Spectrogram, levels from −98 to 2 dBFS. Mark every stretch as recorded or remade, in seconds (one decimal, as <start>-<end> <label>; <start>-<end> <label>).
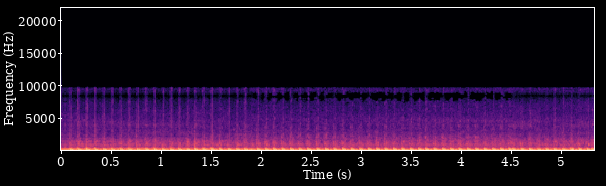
0.0-1.9 remade; 1.9-4.5 recorded; 4.5-5.3 remade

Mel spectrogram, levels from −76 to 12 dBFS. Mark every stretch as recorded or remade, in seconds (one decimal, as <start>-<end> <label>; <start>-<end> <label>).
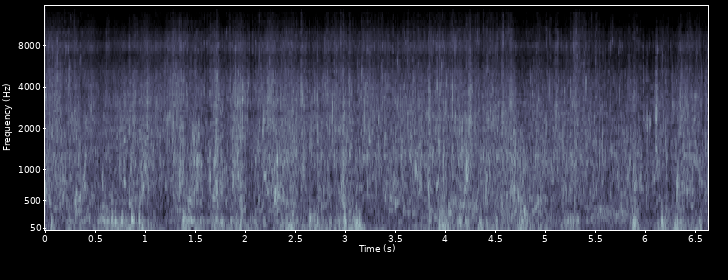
0.0-0.4 recorded; 0.4-1.2 remade; 1.2-6.6 recorded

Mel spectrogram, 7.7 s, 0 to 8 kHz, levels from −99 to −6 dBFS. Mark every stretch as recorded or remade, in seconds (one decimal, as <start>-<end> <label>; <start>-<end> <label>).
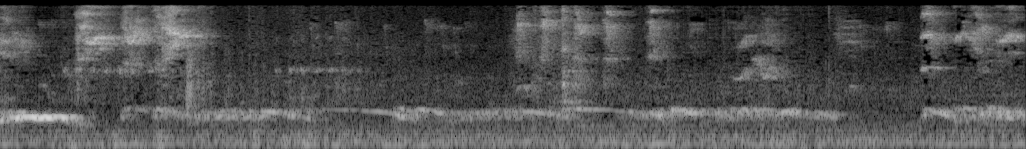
0.0-1.6 remade; 1.6-4.9 recorded; 4.9-6.1 remade; 6.1-7.0 recorded; 7.0-7.7 remade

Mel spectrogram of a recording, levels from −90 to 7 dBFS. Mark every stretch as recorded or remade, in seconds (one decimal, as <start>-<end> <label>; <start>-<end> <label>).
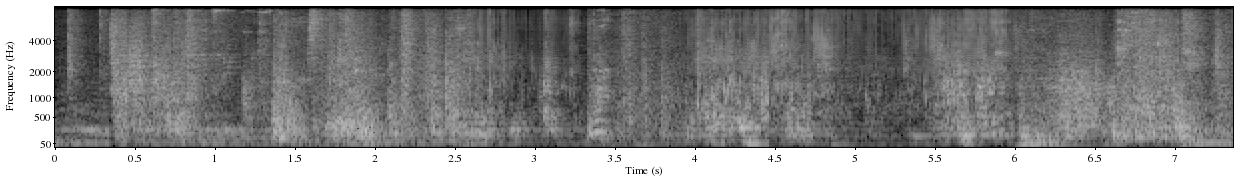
0.0-2.6 recorded; 2.6-3.3 remade; 3.3-3.9 recorded; 3.9-6.0 remade; 6.0-7.4 recorded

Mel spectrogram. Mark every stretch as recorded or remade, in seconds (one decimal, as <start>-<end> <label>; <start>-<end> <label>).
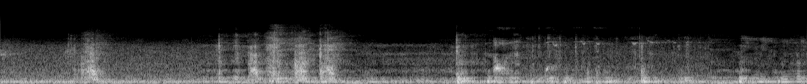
0.0-2.0 recorded; 2.0-5.2 remade; 5.2-7.1 recorded; 7.1-8.1 remade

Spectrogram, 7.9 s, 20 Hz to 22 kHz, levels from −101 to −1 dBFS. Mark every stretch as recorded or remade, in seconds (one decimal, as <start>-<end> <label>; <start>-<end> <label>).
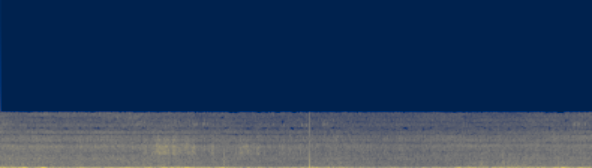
0.0-7.9 recorded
